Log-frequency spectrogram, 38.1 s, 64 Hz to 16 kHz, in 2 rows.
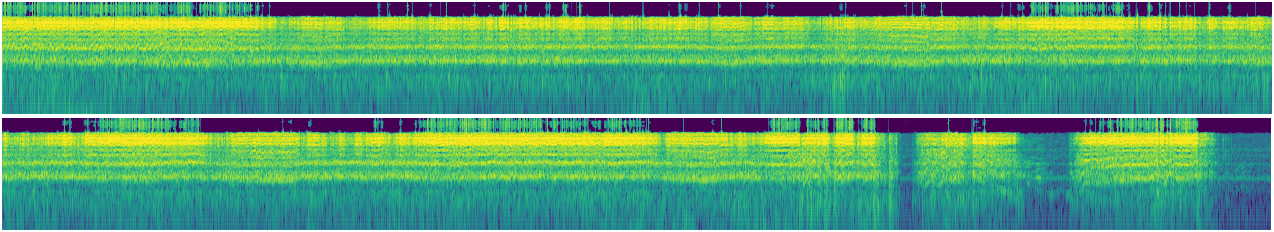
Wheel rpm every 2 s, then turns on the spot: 190, 190, 220, 230, 230, 230, 230, 230, 230, 230, 220, 220, 220, 230, 230, 220, 130, 60, 140.
none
